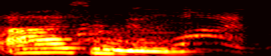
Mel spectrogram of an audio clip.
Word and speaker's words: Eisenman: I pronounce that Eisenman, but I'm always working on how I say things and I might not have it right.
